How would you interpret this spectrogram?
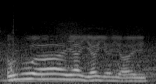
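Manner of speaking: sudden startled yelp, then flustered. Real, not acted. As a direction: caught off guard by a dropped phone. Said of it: "Drop my phone on the floor".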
